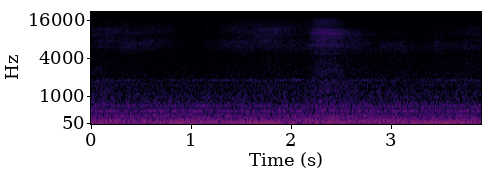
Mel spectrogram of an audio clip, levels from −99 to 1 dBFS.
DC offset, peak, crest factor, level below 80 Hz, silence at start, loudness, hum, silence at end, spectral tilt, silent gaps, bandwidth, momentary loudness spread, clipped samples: under 0.1%; -52 dBFS; 14 dB; -70 dBFS; 0 s; -66 LUFS; none; 0 s; -4.5 dB/octave; none; over 20 kHz; 3 LU; under 0.1%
